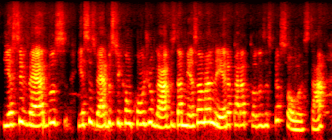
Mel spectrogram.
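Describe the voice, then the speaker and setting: A woman teaching an English grammar lesson, patient and explaining step by step, checking in with her students after nearly every phrase. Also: high voice. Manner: spells out examples slowly and clearly.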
